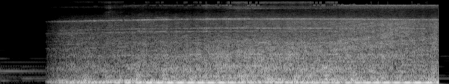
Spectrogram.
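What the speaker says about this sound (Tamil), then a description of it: "வந்து 10:20க்குலாம் வந்து ட்ரெயின் வந்துருச்சு" Passenger train arriving at a station platform in Ramanathapuram, a loud steady rumble of rolling wheels and carriages close by that starts abruptly and runs for about four seconds before cutting off.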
